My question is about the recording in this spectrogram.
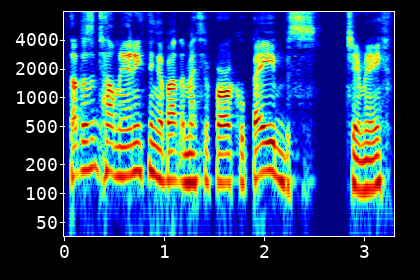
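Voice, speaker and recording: In casual chat, a player describes a tabletop role-playing game in a middle-pitched voice. The delivery is fast, sharp-toned and emphatic, often repeating words.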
